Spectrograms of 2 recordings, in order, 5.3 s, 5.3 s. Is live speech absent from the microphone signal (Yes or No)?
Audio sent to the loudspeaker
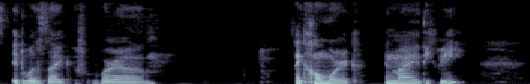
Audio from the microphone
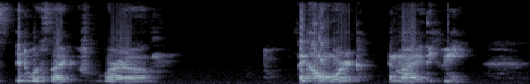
Yes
